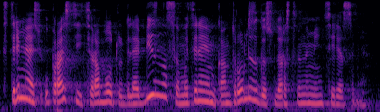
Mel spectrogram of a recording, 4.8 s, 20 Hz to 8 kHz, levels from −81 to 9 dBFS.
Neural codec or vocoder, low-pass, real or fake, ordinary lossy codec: none; none; real; none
